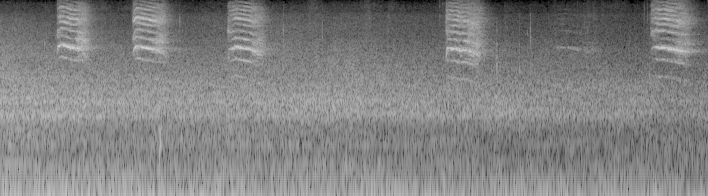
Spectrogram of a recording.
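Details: Blue jays at River Bend Nature Park along the Tomoka River, Ormond Beach, Florida: one loud jay gives five harsh, raspy screams, each short and grating, one to two seconds apart, over a steady low wind rumble.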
